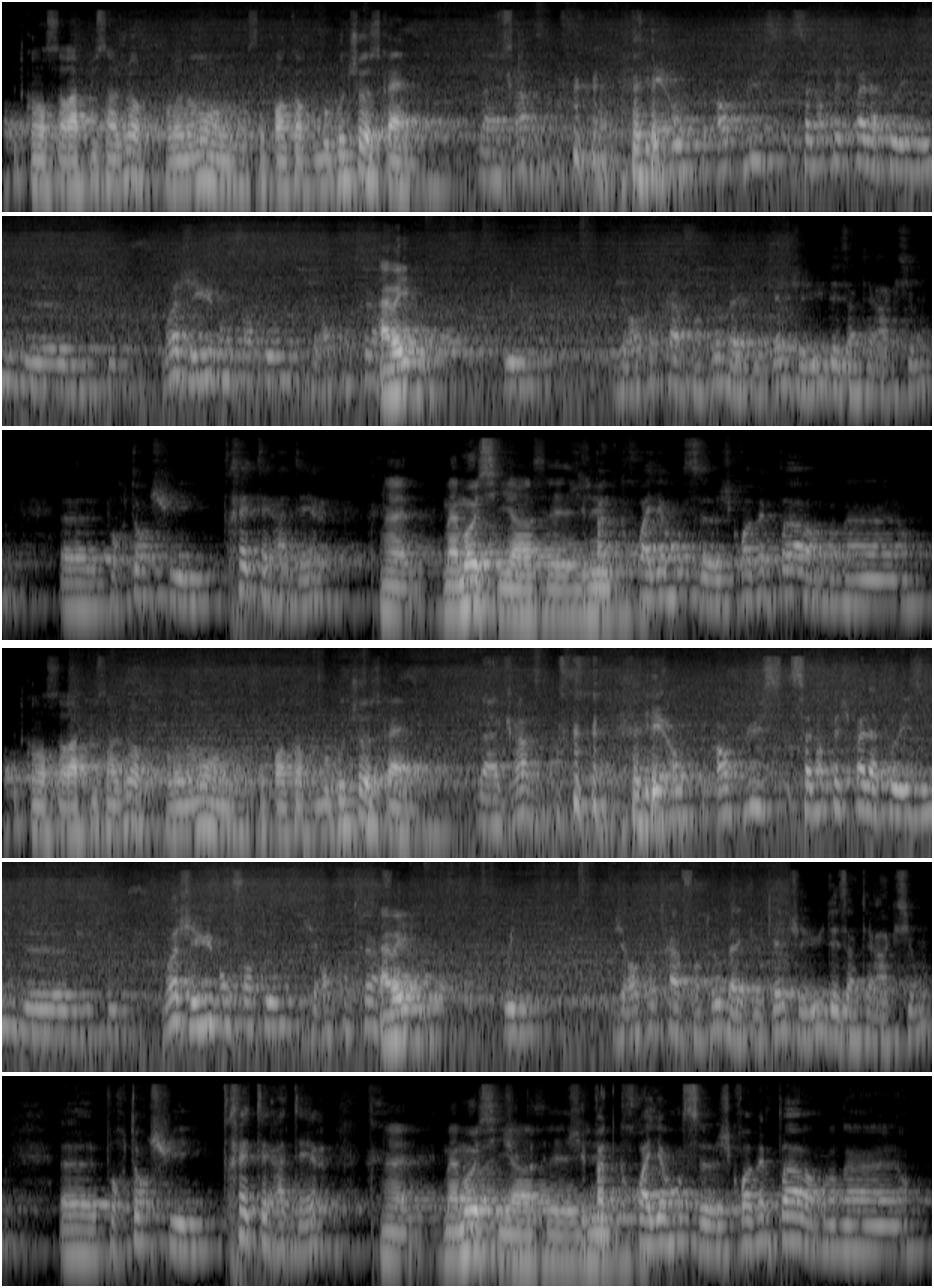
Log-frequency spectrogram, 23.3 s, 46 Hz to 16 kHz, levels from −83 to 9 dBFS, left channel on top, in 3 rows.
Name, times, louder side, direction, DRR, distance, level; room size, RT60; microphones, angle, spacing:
voice 1, 0.2-3.5 5.2-5.4 10.9-11.2 18.6-20.6, left 2 dB, 15° left, 8 dB, 0.3 m, -30 dB
sound 1, 0.5-14.3, right 2 dB, 50° right, 1.0 m, -47 dB
voice 2, 3.9-11.4 11.9-12.1 12.4-18.2 18.5-18.6 19.4-19.8 20.2-23.0, right 3 dB, 80° right, 9 dB, 0.5 m, -37 dB
7.6 x 2.6 x 5.7 m, 1.4 s
head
